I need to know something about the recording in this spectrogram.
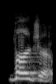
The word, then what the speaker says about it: Verdure: Verdure, like merger, but with a V.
